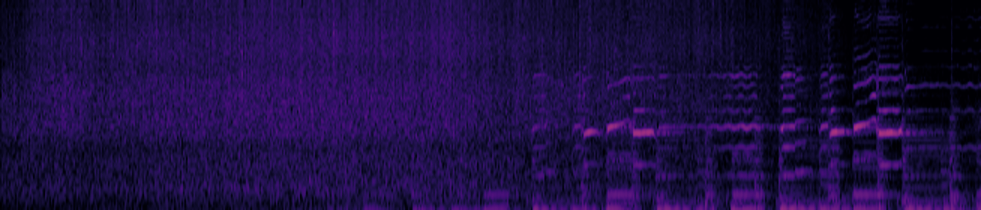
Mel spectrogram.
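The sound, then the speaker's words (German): A dense, steady rustle of green bamboo leaves stirring in the wind in a shady bamboo grove, on a narrowing path to a lookout platform, fills the first half, then a gentle melodic music bed fades in and takes over as the rustling recedes. No one speaks. “Adam hält kurz an und hört, wie die grünen Blätter des Bambus im Wind rascheln.”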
